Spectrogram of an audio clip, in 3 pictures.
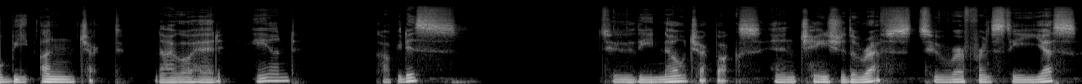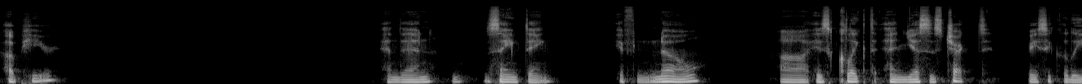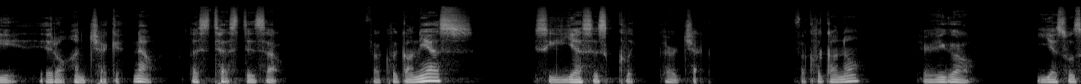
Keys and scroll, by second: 5.4 super+c, 7.4 super+v.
